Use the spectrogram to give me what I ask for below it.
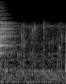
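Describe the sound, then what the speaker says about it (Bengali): A spoon stirs raw mango sweet, sour and spicy chutney in a pan in a brief, close scrape of metal against metal. "এটা কিন্তু নাড়তে হবে কন্টিনিউ, যাতে করে না পুড়ে যায়।"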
